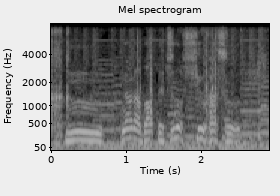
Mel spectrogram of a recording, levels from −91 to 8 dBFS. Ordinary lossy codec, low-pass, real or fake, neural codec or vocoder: none; 7.2 kHz; real; none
